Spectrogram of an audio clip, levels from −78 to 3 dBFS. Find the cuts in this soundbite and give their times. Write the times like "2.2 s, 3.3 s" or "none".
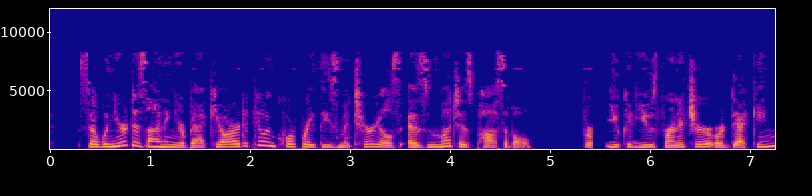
2.0 s, 5.4 s, 6.0 s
